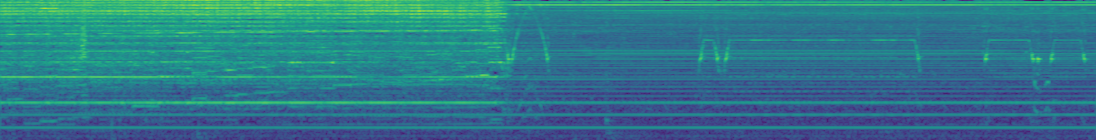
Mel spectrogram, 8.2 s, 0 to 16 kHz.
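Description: CNC 6040 router spindle running with a steady high whine while its small engraving bit cuts into red-painted wood. A little under four seconds in, the cutting hiss drops away and the spindle whine carries on more quietly, with a few short chirps near the end.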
